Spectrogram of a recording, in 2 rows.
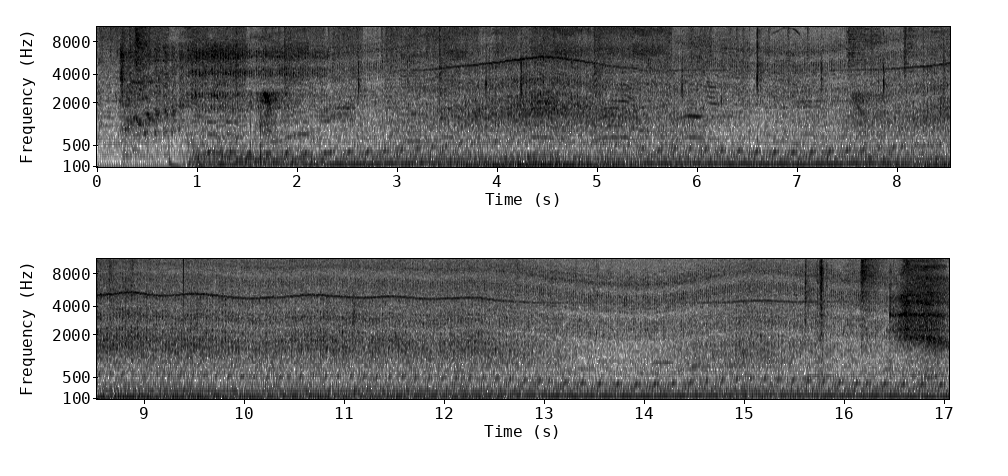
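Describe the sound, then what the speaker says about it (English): A tractor engine runs at idle in Farming Simulator 22, a low steady rumble that rises and falls slightly in pitch throughout, starting after a brief quiet moment. "let me turn the engine off"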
